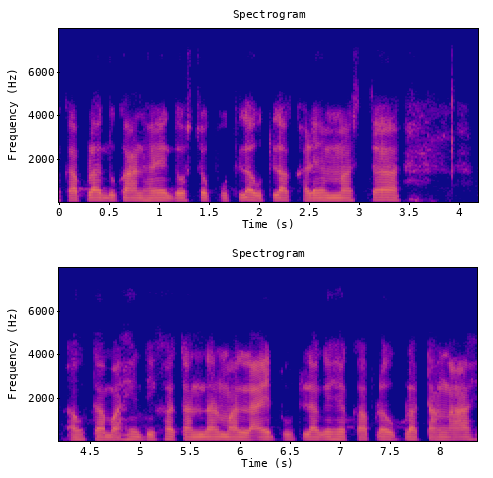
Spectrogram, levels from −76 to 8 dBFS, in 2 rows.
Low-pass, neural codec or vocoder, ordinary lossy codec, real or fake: 7.2 kHz; codec, 16 kHz in and 24 kHz out, 1 kbps, XY-Tokenizer; Opus, 32 kbps; fake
